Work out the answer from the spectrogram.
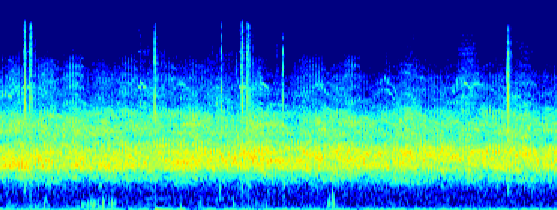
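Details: Thousands of wild sandhill cranes lifting off from their winter roost at Whitewater Draw near McNeal, Arizona: a dense, continuous rolling chorus of calls, with scattered sharp clicks and snaps.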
